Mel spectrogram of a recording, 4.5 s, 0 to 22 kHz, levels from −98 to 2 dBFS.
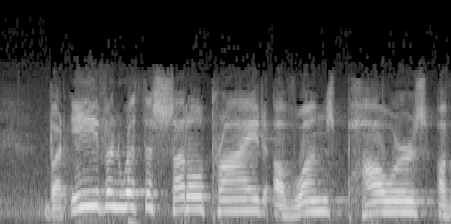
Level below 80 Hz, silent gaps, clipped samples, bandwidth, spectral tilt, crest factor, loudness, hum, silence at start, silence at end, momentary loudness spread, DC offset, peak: -48 dBFS; none; under 0.1%; 7.4 kHz; -6.5 dB/octave; 12 dB; -18 LUFS; none; 0 s; 0 s; 8 LU; under 0.1%; -6 dBFS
